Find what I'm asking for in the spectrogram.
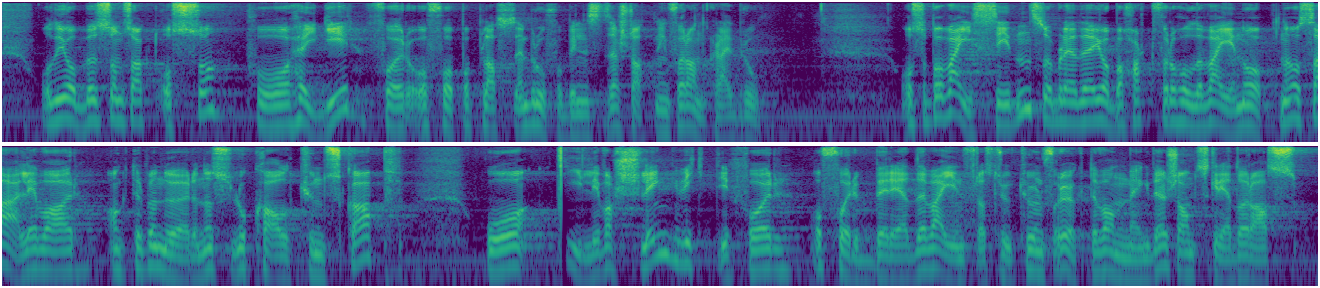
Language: Norwegian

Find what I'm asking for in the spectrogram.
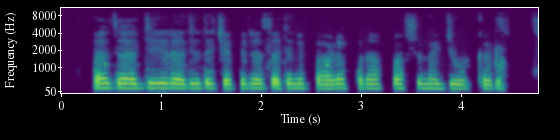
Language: Pashto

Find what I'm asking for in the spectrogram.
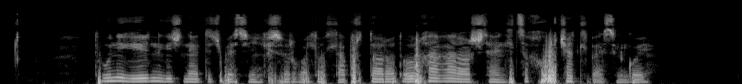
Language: Mongolian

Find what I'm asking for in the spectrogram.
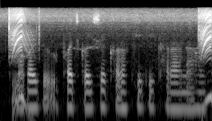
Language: Bhojpuri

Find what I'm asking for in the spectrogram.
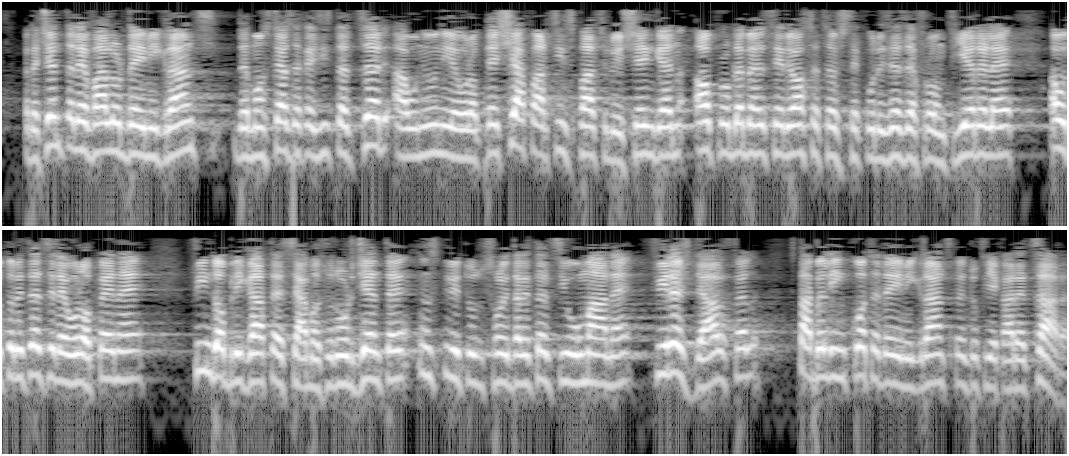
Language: Romanian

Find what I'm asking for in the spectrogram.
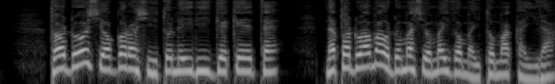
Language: Kikuyu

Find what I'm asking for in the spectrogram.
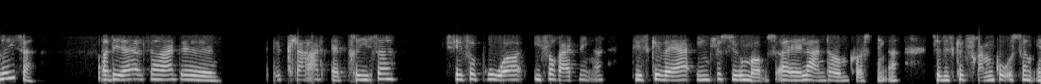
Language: Danish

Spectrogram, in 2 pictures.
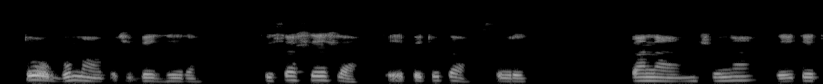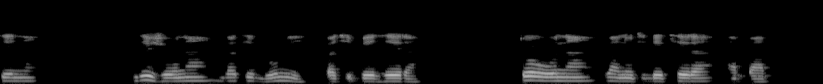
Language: Ndau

